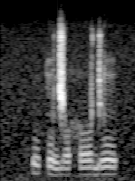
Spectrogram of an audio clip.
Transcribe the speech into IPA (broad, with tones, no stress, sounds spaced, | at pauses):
k͡p u˦ kʷ ĩ˨ d͡ʒ o˨ h oː˧ d͡ʒ ũ˧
